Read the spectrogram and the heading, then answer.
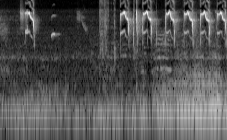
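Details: Sunda warbler (ciblek gunung) sharp calling used to lure others of its kind into singing; a series of high, hooked, sharply rising-falling notes repeated rapidly, about six in the final two seconds, over low background hum.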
